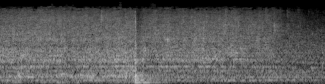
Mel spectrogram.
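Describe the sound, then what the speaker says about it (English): A toilet flushes in a steady broadband rush of water, with a brief knock partway through, then the cistern keeps refilling in a continuous hiss that fades slightly toward the end. "So I'll give it a flush."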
